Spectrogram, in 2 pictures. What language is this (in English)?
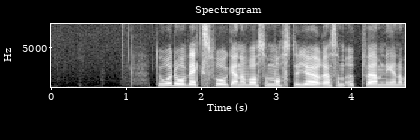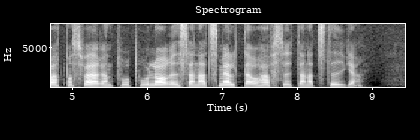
Swedish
